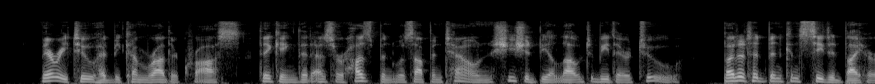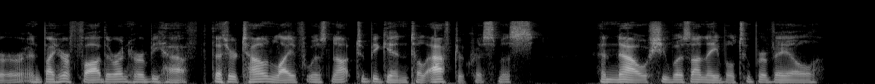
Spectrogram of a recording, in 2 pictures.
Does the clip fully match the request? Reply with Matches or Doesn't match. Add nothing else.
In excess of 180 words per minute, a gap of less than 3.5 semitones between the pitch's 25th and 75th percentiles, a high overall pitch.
Doesn't match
